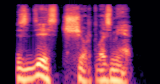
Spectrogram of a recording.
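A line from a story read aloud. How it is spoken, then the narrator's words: Muffled, strained. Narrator (Russian): Глухо выдавил из себя Карл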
